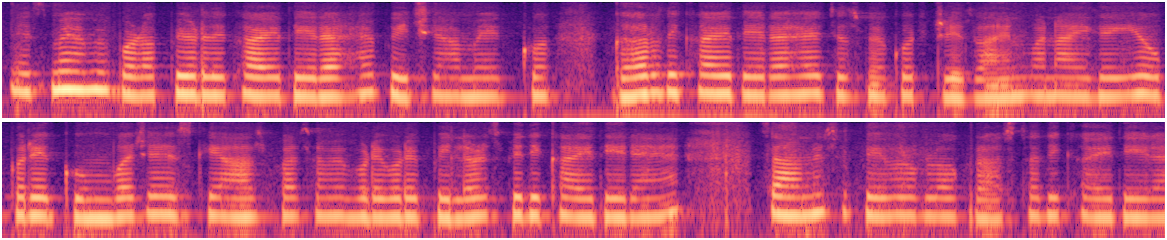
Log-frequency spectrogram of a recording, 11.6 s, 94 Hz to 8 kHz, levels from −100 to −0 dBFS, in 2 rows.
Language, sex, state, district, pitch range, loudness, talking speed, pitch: Hindi, female, Chhattisgarh, Sukma, 215-230 Hz, -17 LUFS, 235 wpm, 225 Hz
